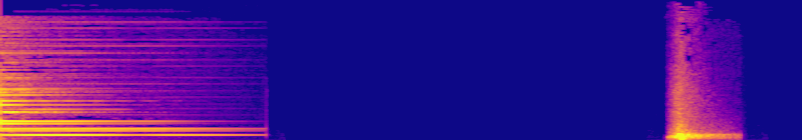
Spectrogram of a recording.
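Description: Sound-effect ding: a single metallic, bell-like strike that rings and fades away over about a second and a half. A short low thump follows near the end.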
